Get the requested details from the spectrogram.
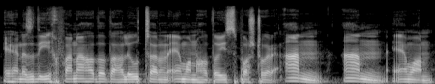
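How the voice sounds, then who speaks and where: A man's voice: medium pitch, flat delivery, rapid-fire, clean tone. A man teaching Quran reading step by step, patiently repeating syllables and drawing out long vowels. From Bangladesh. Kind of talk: step-by-step recitation lesson.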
